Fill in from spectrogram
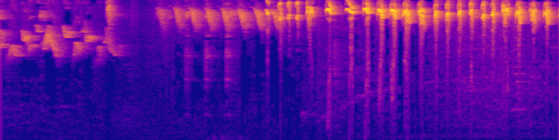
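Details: Bananaquit 'canto de foguear' (sibite, cambacica): it opens with a twittering, slightly lower phrase, goes briefly quiet, then a long stream of fine, very high, hissing notes grows louder.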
